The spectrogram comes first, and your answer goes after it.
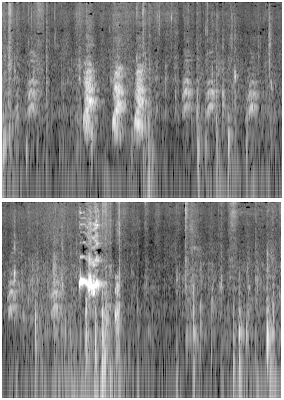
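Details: Twenty-eight-day-old feral puppies, five brothers, guard raw meat while eating; high, harmonic yelping barks and whines in short bursts, one loud sharp yelp near the end, with quiet speech between.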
